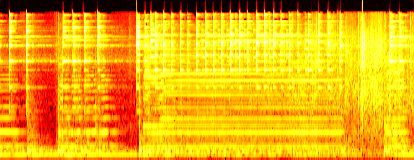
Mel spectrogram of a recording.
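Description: Chindon-ya street music: a saxophone plays the melody, with one long held note in the middle, over strokes of the chindon drum rig and a big bass drum (gorosu).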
